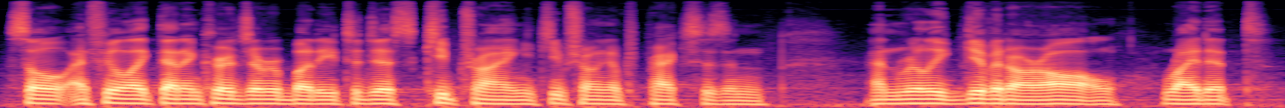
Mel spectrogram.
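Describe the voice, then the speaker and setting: Young male interviewee, notably deep and resonant, casual reflective delivery. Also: flat delivery, fast talker, dark tone, clean tone. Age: teens or young adult. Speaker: high school drama cast member.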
